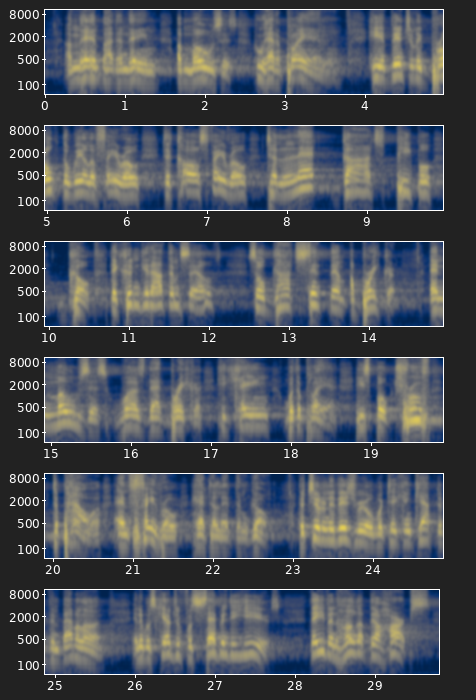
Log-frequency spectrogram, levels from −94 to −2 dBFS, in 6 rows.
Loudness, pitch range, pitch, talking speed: -26 LUFS, 150-210 Hz, 175 Hz, 165 wpm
